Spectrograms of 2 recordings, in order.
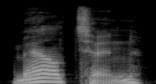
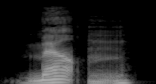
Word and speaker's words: mountain: So one should say mountain by pronouncing the T sound in the middle, not mountain with that little stop in the middle.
